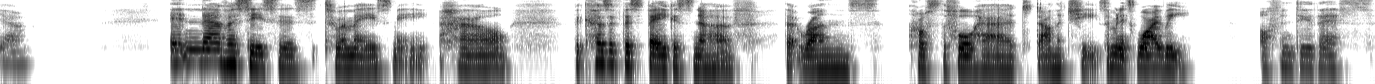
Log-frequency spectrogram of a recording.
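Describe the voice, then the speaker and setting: In a very clean recording with a silent background, a woman with a very deep, low pitch and vocal fry speaks at a very slow pace, with ordinary pitch variation and long, frequent pauses. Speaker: somatic practice facilitator. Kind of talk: guided experiential session. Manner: slow, reflective.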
